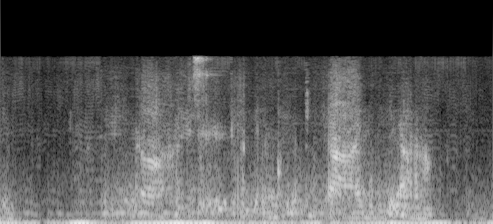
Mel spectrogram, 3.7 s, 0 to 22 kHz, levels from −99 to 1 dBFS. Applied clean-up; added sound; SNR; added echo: neural separator model SepFormer DNS4.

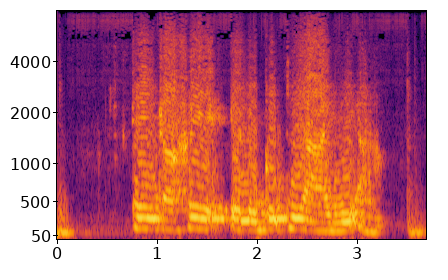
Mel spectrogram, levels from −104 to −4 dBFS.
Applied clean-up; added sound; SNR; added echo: none; none; none; none.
